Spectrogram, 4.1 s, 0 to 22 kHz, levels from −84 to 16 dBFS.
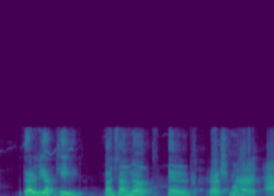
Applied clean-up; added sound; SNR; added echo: neural separator model SepFormer DNS4.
